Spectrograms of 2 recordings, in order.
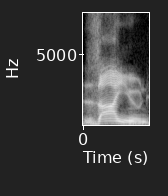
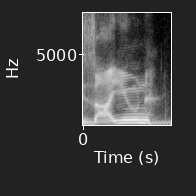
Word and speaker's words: Zhiyun: just gonna yeah so I'm using the um Zion it's spelled z-h-i-y-u-n the Zion crane MS2 I got it on sale like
